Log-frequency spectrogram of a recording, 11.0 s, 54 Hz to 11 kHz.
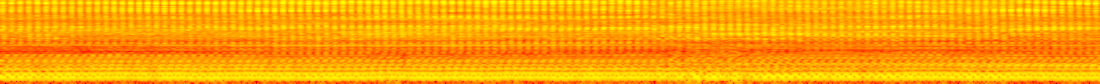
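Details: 2005 Kawasaki Vulcan 1500, first restart after being ridden without oil and then overfilled with oil. Loud lumpy idle with heavy regular knocking at about three beats a second from the lower engine case; cause not yet known.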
